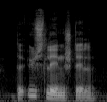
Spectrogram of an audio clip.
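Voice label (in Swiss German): "usleihstell", Bas Rhin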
